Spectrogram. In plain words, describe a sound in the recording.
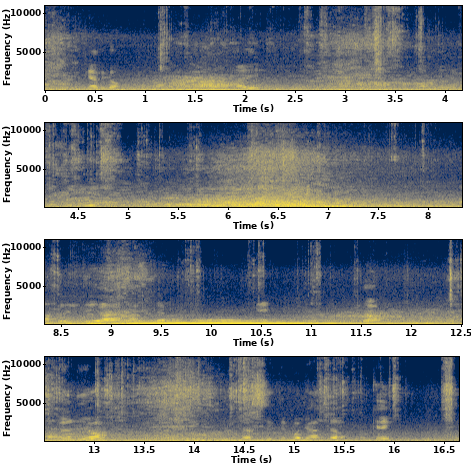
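A rake scrapes through dry grass.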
